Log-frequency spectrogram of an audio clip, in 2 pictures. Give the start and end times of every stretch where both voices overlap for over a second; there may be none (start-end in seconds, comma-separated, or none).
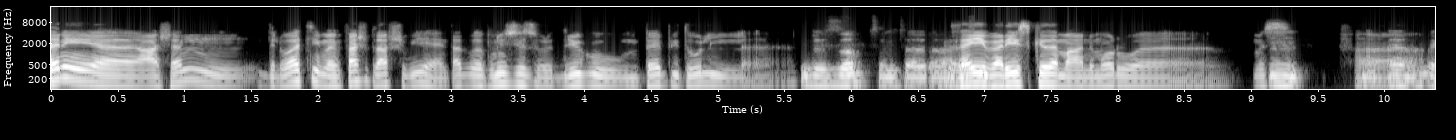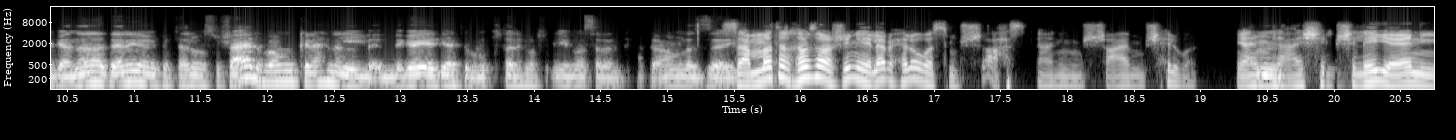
none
